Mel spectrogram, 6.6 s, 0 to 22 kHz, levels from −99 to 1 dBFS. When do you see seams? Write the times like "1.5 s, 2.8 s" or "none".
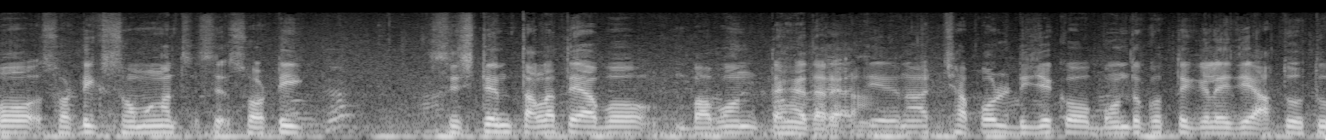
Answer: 4.4 s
